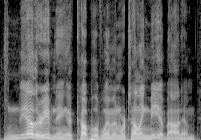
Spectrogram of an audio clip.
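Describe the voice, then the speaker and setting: A man acting a confident newspaper publisher and masked hero in a community radio drama, brisk and commanding. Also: on the high side, very animated, fairly bright tone, smooth, no echo. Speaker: radio actor. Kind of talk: old-time radio drama.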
